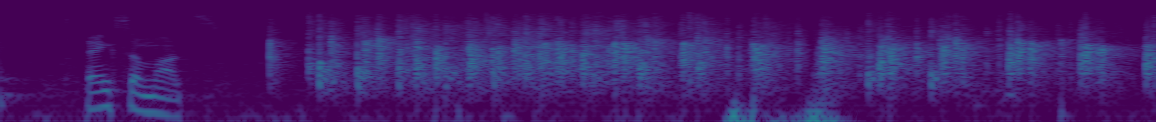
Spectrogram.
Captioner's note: applause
